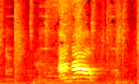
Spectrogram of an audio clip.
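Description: Children's voices and background chatter with music underneath; about a second in, a child gives a short, high-pitched exclamation.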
